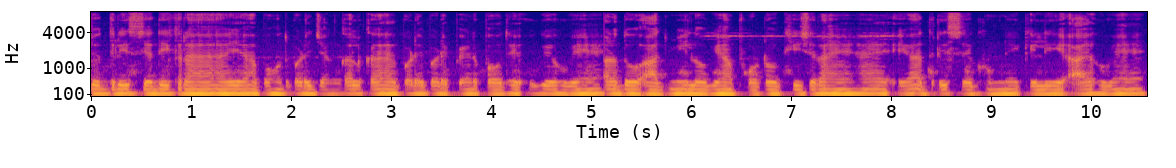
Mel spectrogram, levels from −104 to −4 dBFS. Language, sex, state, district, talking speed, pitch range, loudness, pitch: Hindi, male, Chhattisgarh, Kabirdham, 200 wpm, 105-110 Hz, -28 LUFS, 110 Hz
